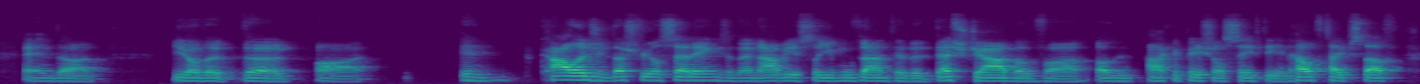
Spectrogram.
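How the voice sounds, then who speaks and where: Here a man with a New England accent speaks at a fairly quick pace with ordinary pitch variation. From New England, between Boston and New York. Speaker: fire chief and podcast host. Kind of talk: casual podcast chat. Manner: hesitant, many fillers.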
